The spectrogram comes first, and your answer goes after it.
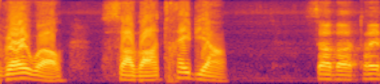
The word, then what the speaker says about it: bien: So it's a nasal sound on the IEN. And you're doing a good job not pronouncing the N, so it's like this.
